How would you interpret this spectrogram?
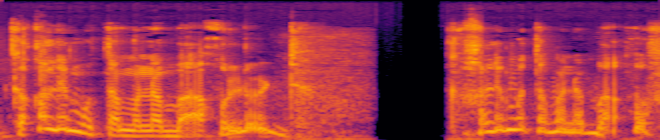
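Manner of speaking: rising, anguished plea; pleading lament. Retold or imitated. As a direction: beg God not to forget you. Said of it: "Parang ganito yung sinabi ni David".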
